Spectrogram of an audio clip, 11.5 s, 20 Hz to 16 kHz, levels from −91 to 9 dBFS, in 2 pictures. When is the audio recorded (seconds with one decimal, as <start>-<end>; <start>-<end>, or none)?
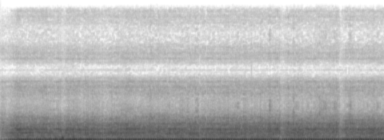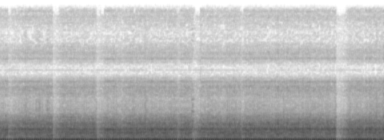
0.7-1.8; 2.5-11.5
